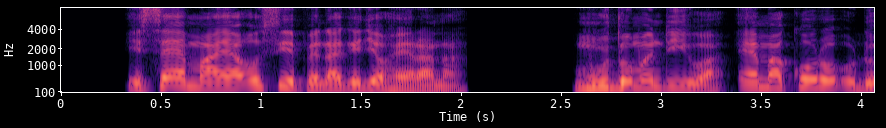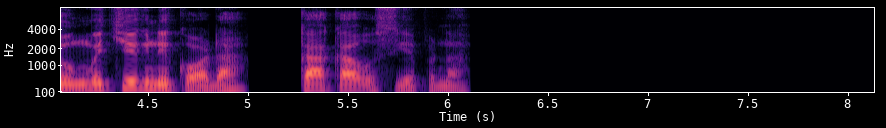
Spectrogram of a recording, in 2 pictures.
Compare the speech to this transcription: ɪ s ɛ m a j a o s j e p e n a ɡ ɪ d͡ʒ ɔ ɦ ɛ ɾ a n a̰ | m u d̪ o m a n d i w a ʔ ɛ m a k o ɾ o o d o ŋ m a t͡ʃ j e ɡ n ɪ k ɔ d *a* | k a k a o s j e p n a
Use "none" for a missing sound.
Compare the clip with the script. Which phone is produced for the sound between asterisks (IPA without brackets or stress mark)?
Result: a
